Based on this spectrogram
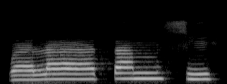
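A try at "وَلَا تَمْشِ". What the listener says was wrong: Kurang shinnya.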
